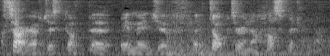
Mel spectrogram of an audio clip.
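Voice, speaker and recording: A man's voice: on the low side, noisy background. A young man co-hosting a gameplay video, joking and teasing his friend in a casual chat. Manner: joking, teasing, quick asides. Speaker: co-host commentating gameplay. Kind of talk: casual banter over gameplay footage.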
